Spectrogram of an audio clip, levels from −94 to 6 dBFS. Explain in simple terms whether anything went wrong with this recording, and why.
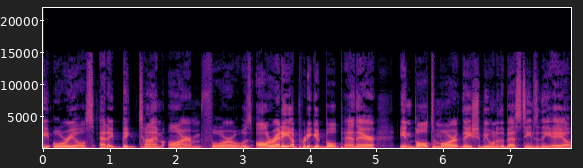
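Yes. Compressed frames were skipped twice: at 4.69 s, after "already a pretty good", about two 32 ms frames (roughly 70 ms) vanish, and at 7.34 s, after "should be one of", about one frame goes. The speech jumps ahead at each join.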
